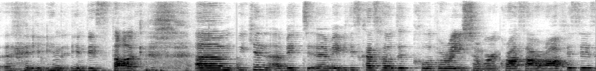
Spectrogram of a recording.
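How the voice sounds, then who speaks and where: Serbian-accented woman, even and roomy. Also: mid-range voice. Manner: hesitant, many fillers. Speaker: lawyer and podcast co-host. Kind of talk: casual conversation. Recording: roomy echo.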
